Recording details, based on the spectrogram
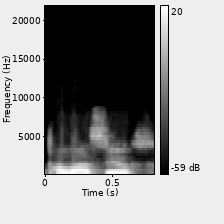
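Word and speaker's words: Palacios: Uh, Palasios. That's exactly how it's spelled or how it sounds. P A L A C I O S.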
